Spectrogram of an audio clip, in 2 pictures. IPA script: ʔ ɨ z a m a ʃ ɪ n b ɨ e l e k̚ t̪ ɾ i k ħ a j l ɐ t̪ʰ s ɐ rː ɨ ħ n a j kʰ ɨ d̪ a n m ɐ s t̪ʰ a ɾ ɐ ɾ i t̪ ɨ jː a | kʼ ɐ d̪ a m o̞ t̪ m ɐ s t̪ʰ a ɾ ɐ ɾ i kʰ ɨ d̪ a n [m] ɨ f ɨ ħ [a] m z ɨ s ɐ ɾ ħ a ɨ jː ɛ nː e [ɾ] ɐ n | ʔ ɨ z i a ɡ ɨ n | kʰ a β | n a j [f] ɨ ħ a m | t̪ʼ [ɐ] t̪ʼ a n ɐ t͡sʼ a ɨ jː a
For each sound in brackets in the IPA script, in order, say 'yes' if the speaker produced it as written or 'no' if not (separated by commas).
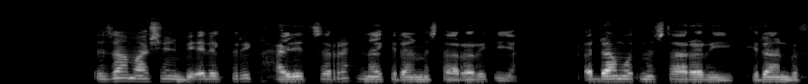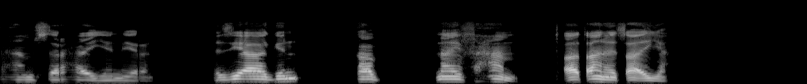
no, yes, yes, yes, no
